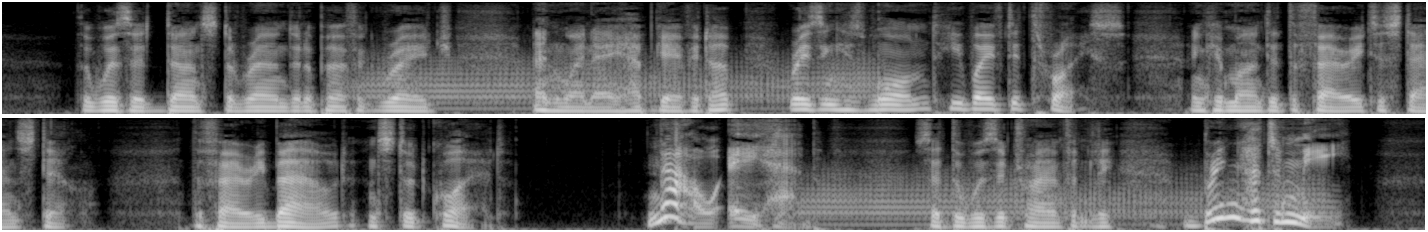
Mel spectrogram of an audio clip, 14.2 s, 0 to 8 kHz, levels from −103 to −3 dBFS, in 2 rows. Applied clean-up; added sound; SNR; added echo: none; Brass instrument; 16 dB; none.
